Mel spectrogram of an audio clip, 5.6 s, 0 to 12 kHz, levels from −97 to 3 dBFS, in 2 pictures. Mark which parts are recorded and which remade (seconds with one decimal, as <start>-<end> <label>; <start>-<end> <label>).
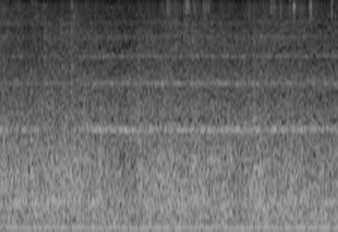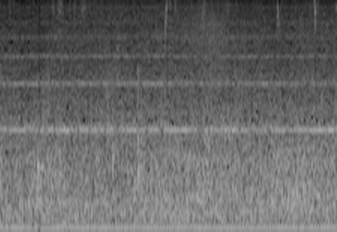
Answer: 0.0-3.4 remade; 3.4-5.6 recorded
